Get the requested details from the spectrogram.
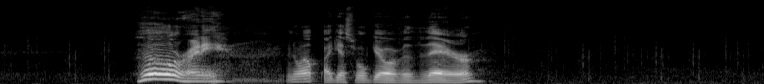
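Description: Footsteps run on sand.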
